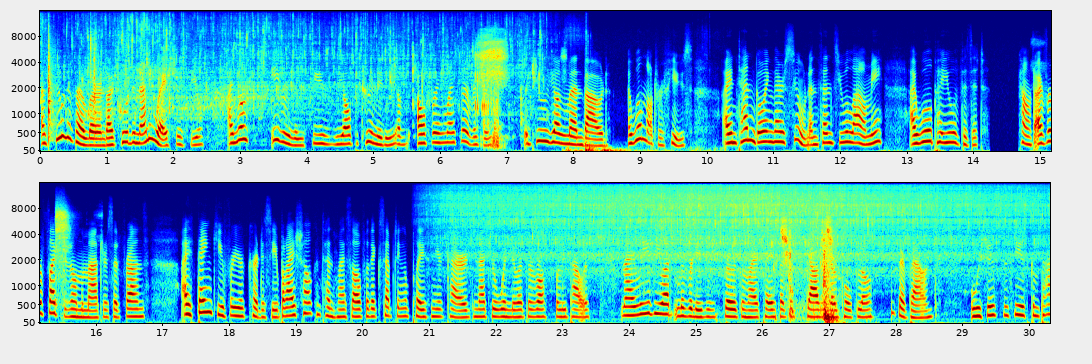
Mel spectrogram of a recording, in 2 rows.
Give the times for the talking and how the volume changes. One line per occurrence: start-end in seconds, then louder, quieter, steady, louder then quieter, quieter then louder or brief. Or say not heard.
0.0-30.2 steady.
